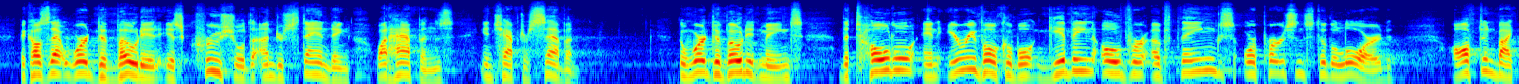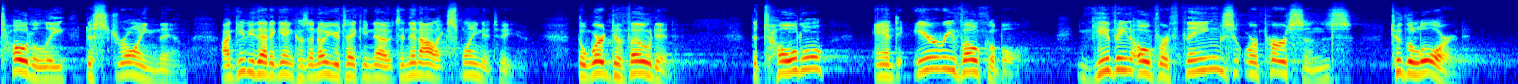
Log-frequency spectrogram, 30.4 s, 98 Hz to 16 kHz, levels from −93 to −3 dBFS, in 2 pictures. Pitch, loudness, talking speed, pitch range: 185 Hz, -24 LUFS, 135 wpm, 160-210 Hz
